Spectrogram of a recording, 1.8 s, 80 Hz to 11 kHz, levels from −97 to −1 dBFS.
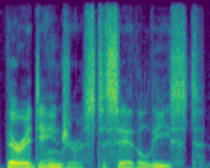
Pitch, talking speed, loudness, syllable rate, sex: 105 Hz, 205 wpm, -18 LUFS, 5.3 syllables/s, male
